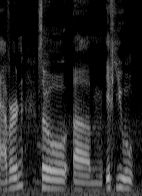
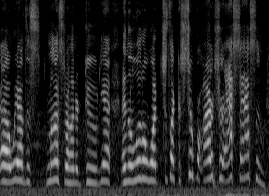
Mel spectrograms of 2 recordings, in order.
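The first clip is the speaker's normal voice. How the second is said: boastful; 9 semitones higher, 5 dB louder than usual. Retold or imitated. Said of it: "really playing up the party".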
